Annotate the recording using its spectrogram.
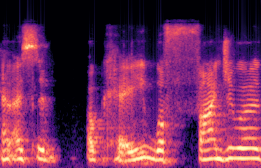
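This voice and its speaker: A somewhat breathy woman's voice, fairly high in pitch, with fairly even intonation. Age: 70s. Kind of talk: panel discussion.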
